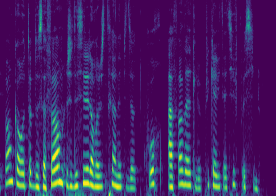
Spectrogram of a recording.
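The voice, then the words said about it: Hoarse, slightly strange voice. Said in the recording (French): “je suis enrouée depuis un moment, donc ma voix risque d'être un petit peu bizarre pour cet épisode”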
